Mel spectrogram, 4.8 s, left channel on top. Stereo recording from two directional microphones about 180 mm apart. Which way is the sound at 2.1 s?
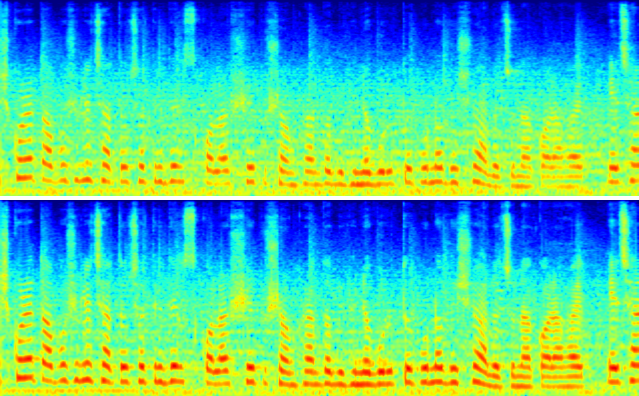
15° right (ahead or behind).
